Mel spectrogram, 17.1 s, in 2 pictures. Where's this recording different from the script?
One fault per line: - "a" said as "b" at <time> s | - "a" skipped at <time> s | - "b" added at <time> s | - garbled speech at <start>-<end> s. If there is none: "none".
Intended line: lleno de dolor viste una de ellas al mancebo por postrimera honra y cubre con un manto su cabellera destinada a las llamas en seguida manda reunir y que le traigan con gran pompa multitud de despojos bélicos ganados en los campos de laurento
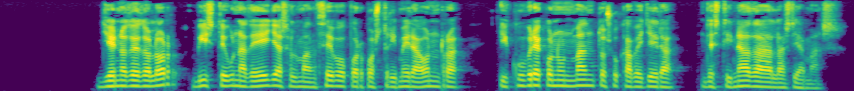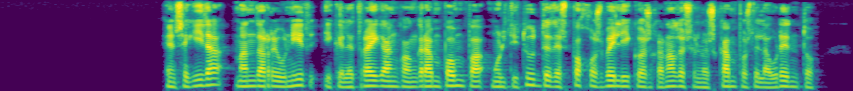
none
